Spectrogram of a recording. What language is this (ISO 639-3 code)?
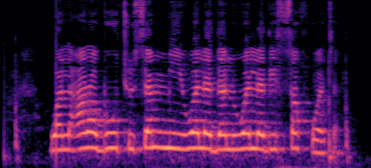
ara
